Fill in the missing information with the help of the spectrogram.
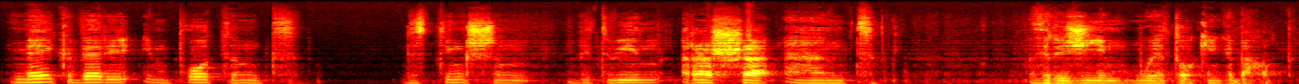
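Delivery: English with a Lithuanian accent. Real, not acted. Lithuanian speaker giving a talk.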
